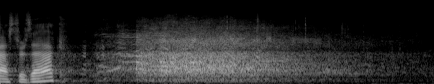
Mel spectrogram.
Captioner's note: audience laughing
